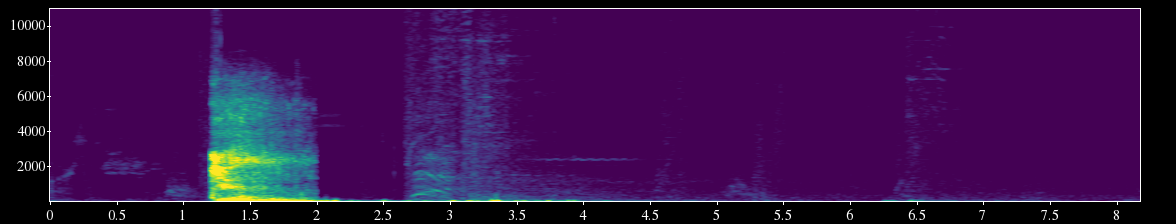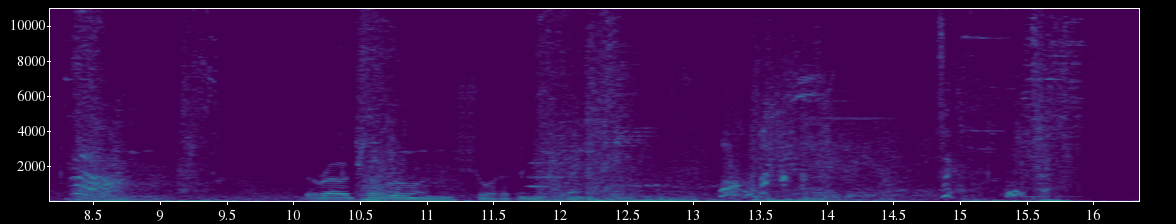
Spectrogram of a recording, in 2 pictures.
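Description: Magic spell effects whoosh and burst in a fight.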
